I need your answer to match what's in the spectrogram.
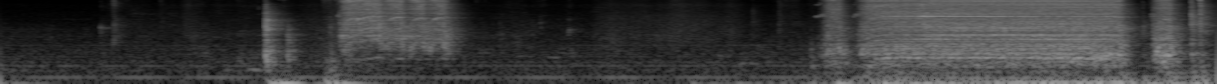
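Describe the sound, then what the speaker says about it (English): A power drill whines in two bursts, a short one and then a longer, louder run, over a steady low background hum. "I'm going to drill holes shortly."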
